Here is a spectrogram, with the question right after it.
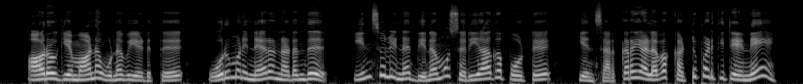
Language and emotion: Tamil, happy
